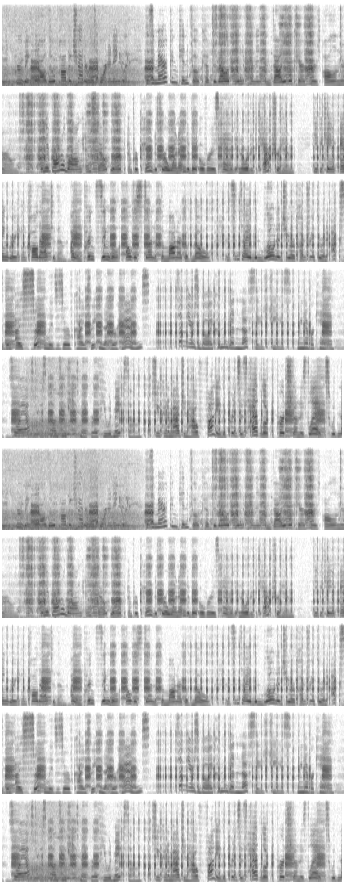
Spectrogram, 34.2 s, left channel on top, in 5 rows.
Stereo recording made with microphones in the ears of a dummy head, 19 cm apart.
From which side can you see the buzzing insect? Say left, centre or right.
centre.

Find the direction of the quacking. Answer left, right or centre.
centre.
